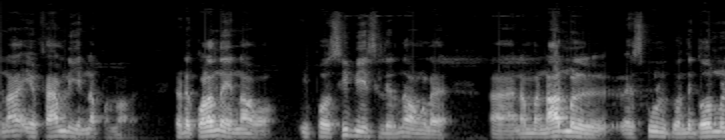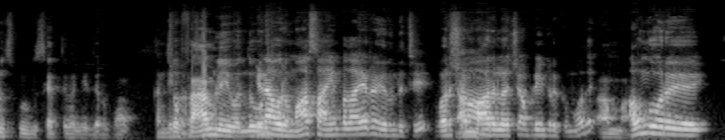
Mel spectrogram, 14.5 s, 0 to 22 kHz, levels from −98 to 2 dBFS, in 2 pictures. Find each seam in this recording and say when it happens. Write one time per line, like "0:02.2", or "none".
none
